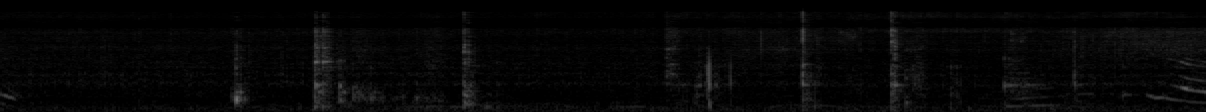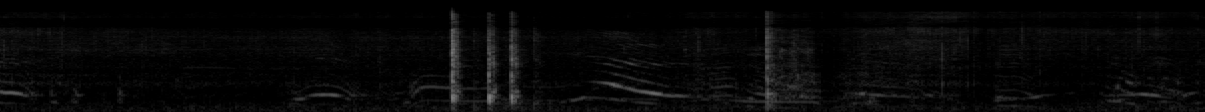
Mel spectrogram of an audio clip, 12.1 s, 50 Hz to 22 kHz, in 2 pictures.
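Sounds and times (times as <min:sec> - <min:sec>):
faint frying sizzle: 0:00.0 - 0:12.0
utensil stirring in pot: 0:03.2 - 0:06.8, 0:08.4 - 0:12.0.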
